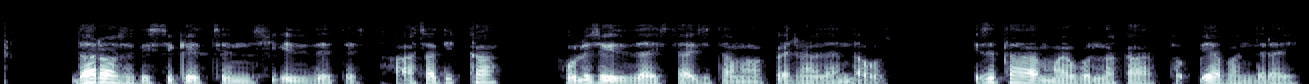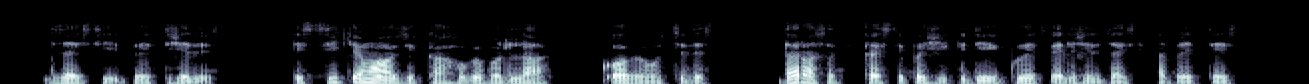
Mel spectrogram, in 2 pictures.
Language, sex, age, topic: Gamo, female, 25-35, government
